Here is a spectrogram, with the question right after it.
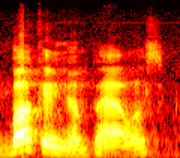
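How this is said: It is said the London way.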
